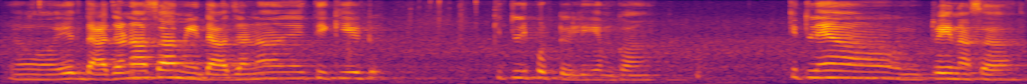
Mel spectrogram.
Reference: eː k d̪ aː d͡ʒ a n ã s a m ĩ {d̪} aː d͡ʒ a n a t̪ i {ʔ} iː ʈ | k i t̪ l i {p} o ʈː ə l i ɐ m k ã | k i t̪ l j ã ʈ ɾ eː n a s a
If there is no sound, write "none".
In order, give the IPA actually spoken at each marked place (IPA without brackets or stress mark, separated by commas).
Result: d̪, k, p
